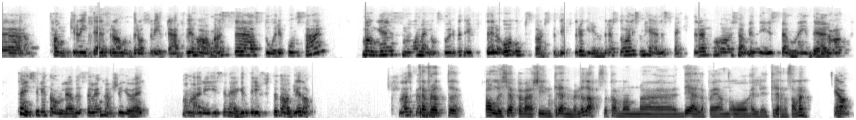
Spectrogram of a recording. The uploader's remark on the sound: Live Zoom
